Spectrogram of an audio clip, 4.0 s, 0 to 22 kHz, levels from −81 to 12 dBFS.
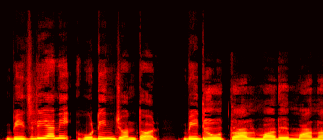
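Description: A section at the wrong speed runs from 2.55 s to the end of this speech clip at 4.05 s. From that point the speech plays at about 0.68 times its recorded rate, so it drags noticeably and the voice drops by roughly seven semitones, with pitch and tempo falling together at one abrupt step. The likely cause is that this stretch was played back or resampled against the wrong clock, slowing it instead of preserving its original timing.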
